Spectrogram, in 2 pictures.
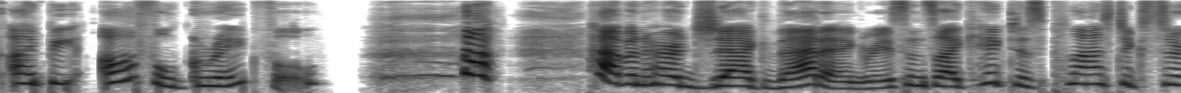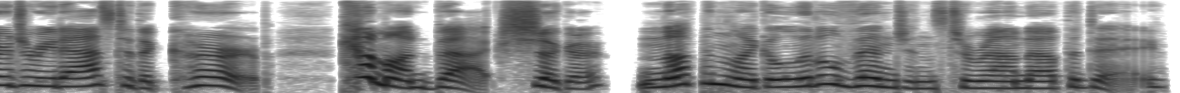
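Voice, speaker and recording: A woman's voice: a little high, a bit bright, no room sound, clean studio sound. A woman voicing a flirtatious, brash bar owner in a video game, speaking in a sultry, suggestive purr. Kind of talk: video game character dialogue.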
